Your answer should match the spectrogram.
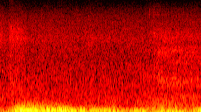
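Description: Low, uneven rumble of wind buffeting an outdoor microphone.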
